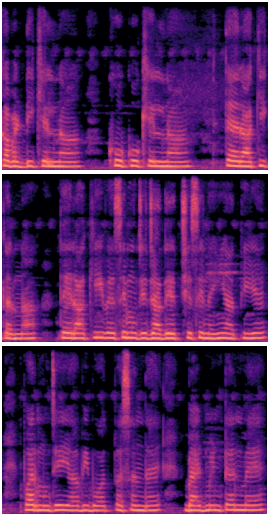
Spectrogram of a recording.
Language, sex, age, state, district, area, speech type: Hindi, female, 30-45, Madhya Pradesh, Betul, urban, spontaneous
